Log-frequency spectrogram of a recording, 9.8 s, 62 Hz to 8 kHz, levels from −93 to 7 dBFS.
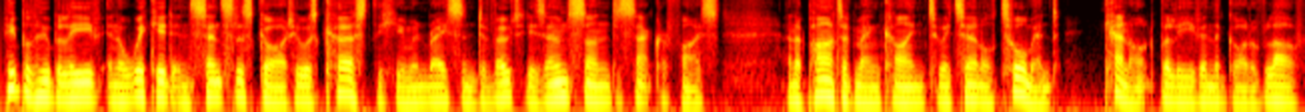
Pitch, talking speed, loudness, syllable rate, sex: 100 Hz, 215 wpm, -18 LUFS, 6.4 syllables/s, male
